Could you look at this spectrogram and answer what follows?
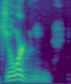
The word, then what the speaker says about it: Jordan: In that region, that little pocket of the South, the same name, which is spelled the same way as Michael Jordan, is pronounced Jordan.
